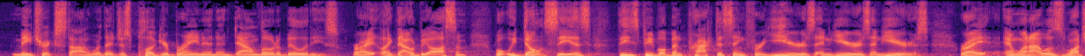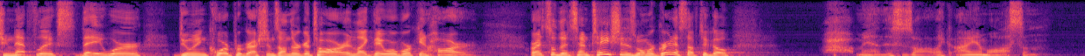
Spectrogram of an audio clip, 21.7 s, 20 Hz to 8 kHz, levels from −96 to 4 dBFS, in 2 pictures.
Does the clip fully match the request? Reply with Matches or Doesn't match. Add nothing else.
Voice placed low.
Doesn't match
